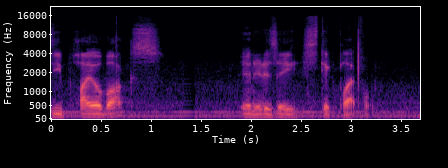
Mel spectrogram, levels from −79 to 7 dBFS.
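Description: At 1.33 s there is a short stall from a late packet, lasting until 1.45 s. A packet missed its playout time and the jitter buffer ran dry. The receiver held the last bit of sound for about 92 ms until the packet came in. Playback then resumed from the same point, so nothing is lost. The sound simply hangs too long, with a faint buzz or dip. Everything after it runs 92 ms later than before.

From 3.16 to 3.21 s the level drops abruptly by about 6 dB for 50 ms, then returns. This is likely one channel dropping out. With one side of the stereo pair gone, the mono sum keeps only half of what both channels shared. Anything carried only by the missing channel vanishes for that moment. It sounds like a brief, abrupt dip in level.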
